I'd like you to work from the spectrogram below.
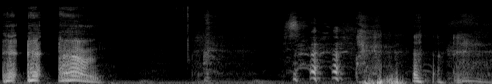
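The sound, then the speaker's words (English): A man, a band member being interviewed, clears his throat with a few short, gruff bursts, followed by a pause and then some muffled vocal sounds. “He's so busy he didn't even have time to clear his throat before this interview.”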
